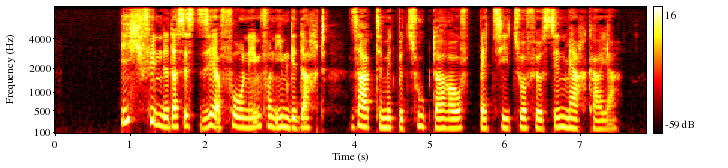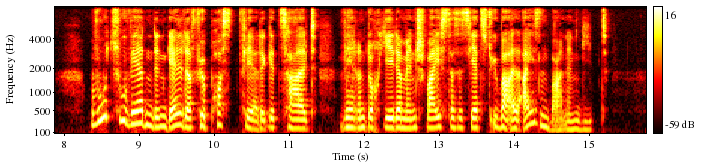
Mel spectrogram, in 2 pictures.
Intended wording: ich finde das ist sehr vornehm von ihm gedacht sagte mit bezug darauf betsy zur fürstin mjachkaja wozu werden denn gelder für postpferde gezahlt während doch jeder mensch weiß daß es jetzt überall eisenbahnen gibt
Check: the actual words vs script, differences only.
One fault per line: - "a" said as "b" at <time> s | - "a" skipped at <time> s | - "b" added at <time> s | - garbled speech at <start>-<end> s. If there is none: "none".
none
